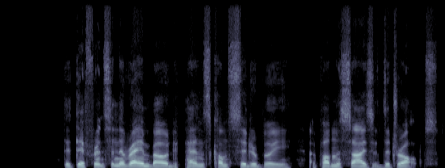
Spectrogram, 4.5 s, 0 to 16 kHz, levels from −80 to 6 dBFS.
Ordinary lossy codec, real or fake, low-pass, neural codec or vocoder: Opus, 24 kbps; fake; 14.4 kHz; codec, 44.1 kHz, 7.8 kbps, Pupu-Codec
